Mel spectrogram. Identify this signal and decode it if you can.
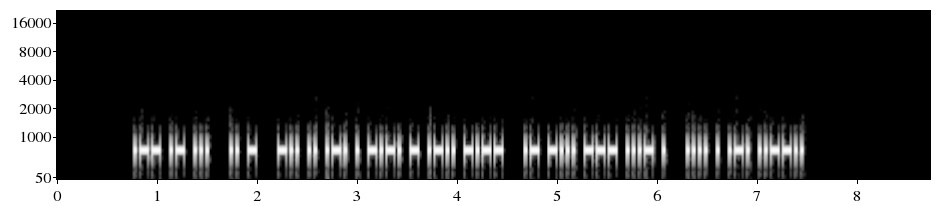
Morse code, heard as a keyed tone, about 40 wpm, 700 Hz. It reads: WAS IT DIRECTLY ABOVE HER?
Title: Sentences from Top 1000 Words - Review Part 5 - 40wpm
